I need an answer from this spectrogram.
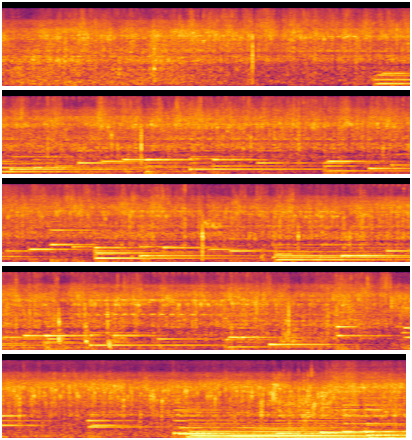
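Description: Chicken pieces sizzling steadily in a cast iron skillet over a campfire, under a light background melody of short notes that comes in about four seconds in. The sizzle grows a little louder near the end.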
